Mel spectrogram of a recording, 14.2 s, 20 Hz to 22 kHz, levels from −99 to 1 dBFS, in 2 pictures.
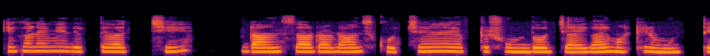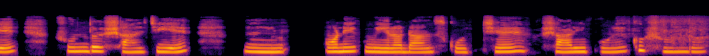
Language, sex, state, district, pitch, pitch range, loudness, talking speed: Bengali, female, West Bengal, North 24 Parganas, 265 Hz, 255-285 Hz, -24 LUFS, 100 wpm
